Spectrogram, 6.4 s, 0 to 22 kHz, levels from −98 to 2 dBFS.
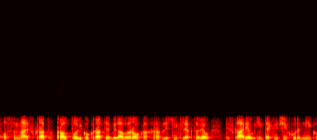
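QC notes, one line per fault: throughout: iLBC codec. The speech is confined to a narrowband line of 300 Hz to 3.4 kHz, with clearly audible rough, slightly synthetic coloration. Each 30 ms frame's excitation is coded independently, and the sound fits iLBC's 13.33 kbps mode.
1.02–1.05 s: lost iLBC frames. A brief 30 ms held, faintly buzzy vowel-like fill appears just before "prav tolikokrat je bila". It fits a single lost frame concealed by repeating the last pitch cycle with noise. Speech recovers immediately because frames decode independently.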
